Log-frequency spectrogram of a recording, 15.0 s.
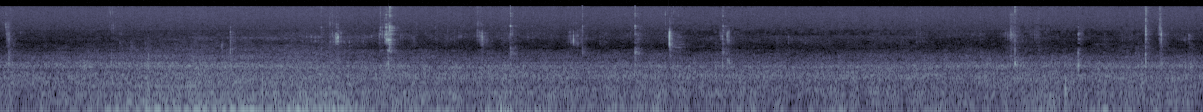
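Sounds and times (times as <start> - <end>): person chewing spaghetti: 3.9 - 9.4
wet mouth clicks: 4.0 - 5.2.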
